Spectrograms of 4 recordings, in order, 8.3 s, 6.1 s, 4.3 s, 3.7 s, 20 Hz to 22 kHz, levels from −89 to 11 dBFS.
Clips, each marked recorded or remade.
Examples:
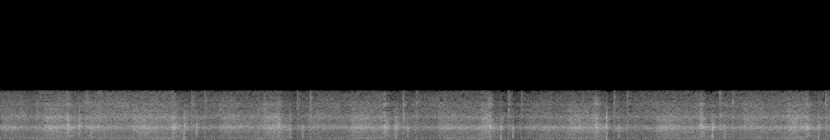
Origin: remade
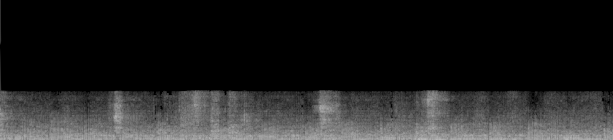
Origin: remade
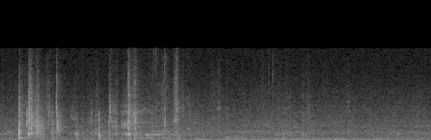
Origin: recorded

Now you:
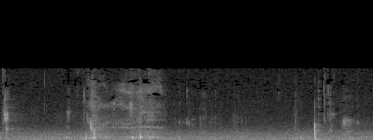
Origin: recorded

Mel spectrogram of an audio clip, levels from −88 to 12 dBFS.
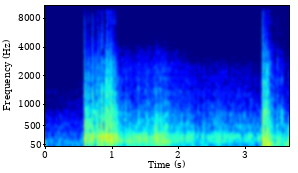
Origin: remade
